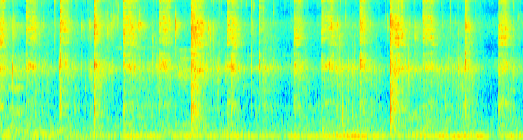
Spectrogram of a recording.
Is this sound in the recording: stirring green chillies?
yes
